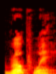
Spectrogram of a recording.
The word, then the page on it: ropeway: British English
